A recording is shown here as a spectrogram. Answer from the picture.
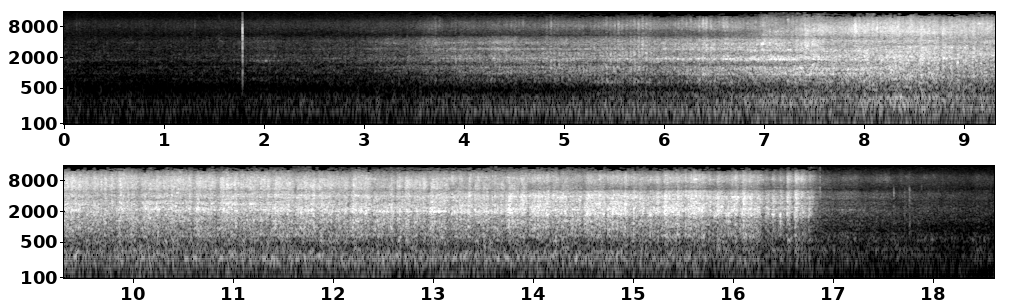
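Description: Passenger train running past on the rails, a steady wide rush of wheel and carriage noise. It swells over several seconds, stays loud for about ten seconds, then cuts off suddenly near the end. A single sharp click sounds about two seconds in.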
